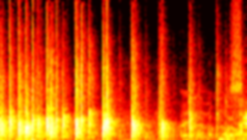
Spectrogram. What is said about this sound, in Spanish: Un aplauso, un aplauso. Vamos, loco, aplauso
